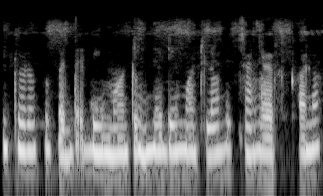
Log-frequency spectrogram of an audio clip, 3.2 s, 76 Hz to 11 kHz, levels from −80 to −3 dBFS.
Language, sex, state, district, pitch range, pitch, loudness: Telugu, female, Telangana, Karimnagar, 220-245 Hz, 235 Hz, -18 LUFS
